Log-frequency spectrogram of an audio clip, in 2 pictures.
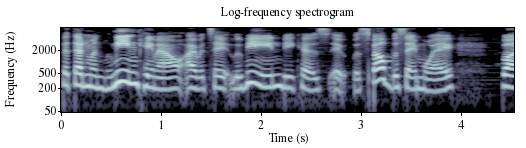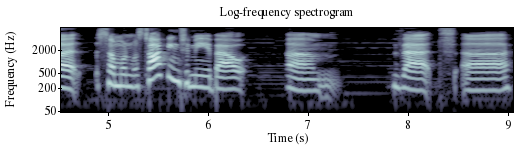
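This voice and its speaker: A woman's voice: mid-range voice, normal speed, a bit bright, no echo, soft background music. A woman giving casual, chatty live commentary as she streams a game, reacting to the story.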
